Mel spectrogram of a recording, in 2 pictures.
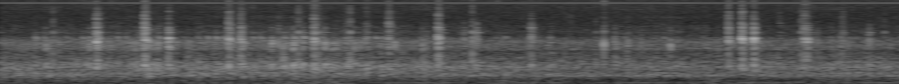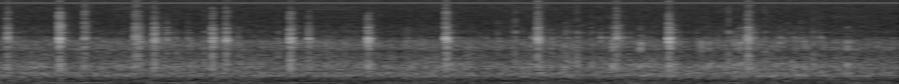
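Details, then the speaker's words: Bicycle rear hub while riding in unseasonably warm, greasy conditions: quick, irregular ticking and rattling over road and wind noise, getting worse; the hub's grease had turned to sludge, and it was later repacked with no obvious ball damage. Contaminated hub grease noise. "it's unseasonably warm to the sky go to very greasy and that noises get worse I do hope I get home before anything seizes foreign"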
